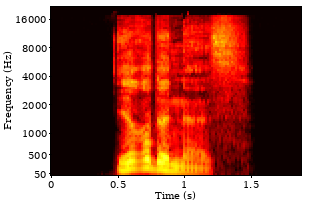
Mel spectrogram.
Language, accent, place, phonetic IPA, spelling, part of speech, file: German, Germany, Berlin, [ˈɪʁdənəs], irdenes, adjective, De-irdenes.ogg
- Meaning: strong/mixed nominative/accusative neuter singular of irden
